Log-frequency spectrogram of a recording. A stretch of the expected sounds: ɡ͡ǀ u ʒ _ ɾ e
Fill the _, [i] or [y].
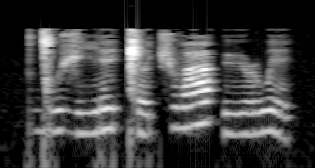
i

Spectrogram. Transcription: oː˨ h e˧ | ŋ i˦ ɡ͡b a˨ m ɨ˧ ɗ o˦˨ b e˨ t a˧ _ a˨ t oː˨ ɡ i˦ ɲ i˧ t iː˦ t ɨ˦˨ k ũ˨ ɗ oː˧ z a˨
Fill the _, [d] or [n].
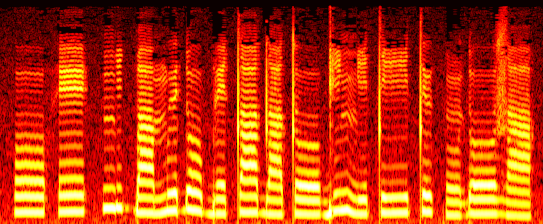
d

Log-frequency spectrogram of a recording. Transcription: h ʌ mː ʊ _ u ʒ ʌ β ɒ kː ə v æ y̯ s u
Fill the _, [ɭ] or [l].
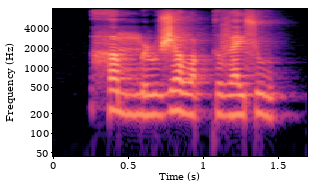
ɭ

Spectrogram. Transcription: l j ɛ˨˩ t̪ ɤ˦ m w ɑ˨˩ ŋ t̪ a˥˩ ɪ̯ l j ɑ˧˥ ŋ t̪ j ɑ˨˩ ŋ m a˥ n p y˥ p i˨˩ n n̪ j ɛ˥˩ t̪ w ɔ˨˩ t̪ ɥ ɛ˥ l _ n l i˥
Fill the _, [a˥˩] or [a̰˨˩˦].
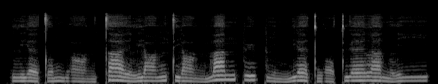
a˥˩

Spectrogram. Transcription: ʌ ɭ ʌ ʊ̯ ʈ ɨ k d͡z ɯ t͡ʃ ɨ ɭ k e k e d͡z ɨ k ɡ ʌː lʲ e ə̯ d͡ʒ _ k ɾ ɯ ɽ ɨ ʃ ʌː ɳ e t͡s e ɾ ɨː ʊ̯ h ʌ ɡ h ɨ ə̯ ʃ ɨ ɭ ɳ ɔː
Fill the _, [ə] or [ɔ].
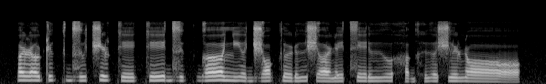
ɔ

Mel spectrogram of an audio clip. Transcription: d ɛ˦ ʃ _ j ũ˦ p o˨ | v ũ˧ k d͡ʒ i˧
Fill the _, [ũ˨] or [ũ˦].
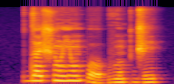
ũ˦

